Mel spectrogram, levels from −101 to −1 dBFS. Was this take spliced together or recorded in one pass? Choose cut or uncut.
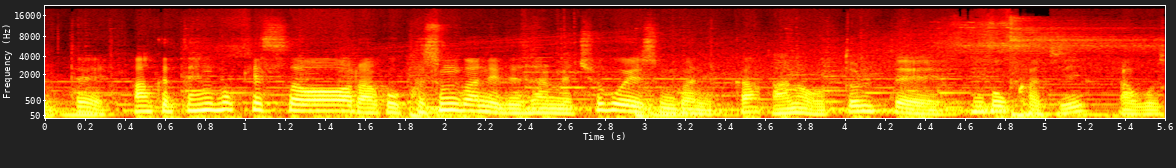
cut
